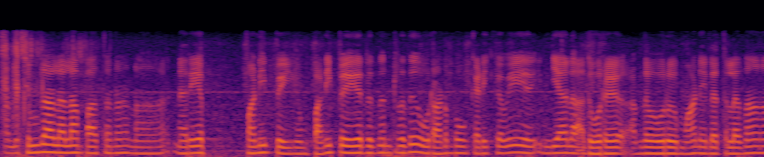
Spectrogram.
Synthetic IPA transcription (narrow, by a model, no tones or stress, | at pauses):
ɐnd̪ɐsɪmɪlaːlɛlːãːpaːɾt̪õːnːaːnãːnɪɾɐjɐ | pɐɳipɛjɯ̃pɐɳipejɾɐðɯndɾɐðɯɔɾɯɐnɯbɐʋɐ̃kɪɽɛɪkːɐʋeːɪnd̪ɪjaːɪlɐ̰ðɯɔɾɯɐ̰nd̪ɐɔɾɯmaːnɪlɐt̪ːɪlɐt̪ãː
